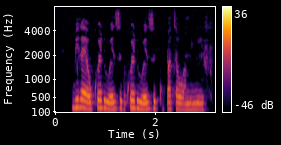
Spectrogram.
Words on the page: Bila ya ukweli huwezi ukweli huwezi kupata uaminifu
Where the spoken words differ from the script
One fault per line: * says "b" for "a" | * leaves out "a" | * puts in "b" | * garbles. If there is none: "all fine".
all fine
